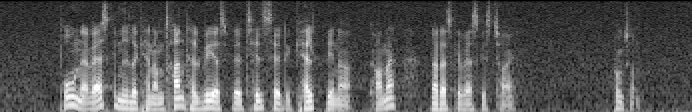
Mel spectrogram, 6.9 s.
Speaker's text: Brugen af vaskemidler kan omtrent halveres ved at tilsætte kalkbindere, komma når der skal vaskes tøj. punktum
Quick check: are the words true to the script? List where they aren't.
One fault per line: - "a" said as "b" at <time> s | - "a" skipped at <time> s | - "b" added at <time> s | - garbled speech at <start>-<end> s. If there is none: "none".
none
